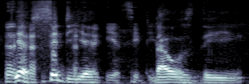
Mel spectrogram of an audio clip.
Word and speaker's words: Cedi: So in 1965, we had the Cedi, which was the symbol. I like the way you're pronouncing it. That's more authentic. Yes, Cedi.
